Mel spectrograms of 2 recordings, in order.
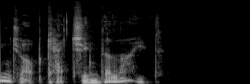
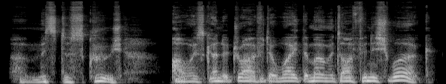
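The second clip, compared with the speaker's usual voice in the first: put-on higher, fast and anxious old servant voice; an old chauffeur stammering an excuse to his boss; nervous old chauffeur; 5 semitones higher, faster than usual.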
